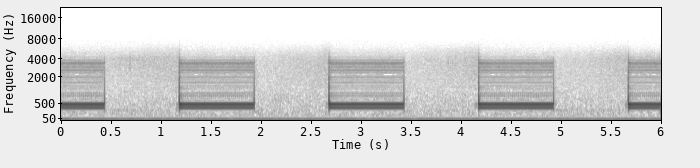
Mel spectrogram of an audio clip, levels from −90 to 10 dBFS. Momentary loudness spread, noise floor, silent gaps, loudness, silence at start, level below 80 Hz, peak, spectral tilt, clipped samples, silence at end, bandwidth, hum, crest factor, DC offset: 9 LU; -55 dBFS; none; -29 LUFS; 0 s; -72 dBFS; -10 dBFS; -5 dB/octave; under 0.1%; 0 s; 6.2 kHz; none; 20 dB; 0.5%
